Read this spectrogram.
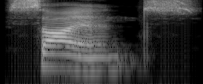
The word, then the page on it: science: British English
